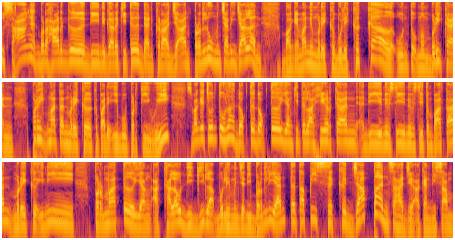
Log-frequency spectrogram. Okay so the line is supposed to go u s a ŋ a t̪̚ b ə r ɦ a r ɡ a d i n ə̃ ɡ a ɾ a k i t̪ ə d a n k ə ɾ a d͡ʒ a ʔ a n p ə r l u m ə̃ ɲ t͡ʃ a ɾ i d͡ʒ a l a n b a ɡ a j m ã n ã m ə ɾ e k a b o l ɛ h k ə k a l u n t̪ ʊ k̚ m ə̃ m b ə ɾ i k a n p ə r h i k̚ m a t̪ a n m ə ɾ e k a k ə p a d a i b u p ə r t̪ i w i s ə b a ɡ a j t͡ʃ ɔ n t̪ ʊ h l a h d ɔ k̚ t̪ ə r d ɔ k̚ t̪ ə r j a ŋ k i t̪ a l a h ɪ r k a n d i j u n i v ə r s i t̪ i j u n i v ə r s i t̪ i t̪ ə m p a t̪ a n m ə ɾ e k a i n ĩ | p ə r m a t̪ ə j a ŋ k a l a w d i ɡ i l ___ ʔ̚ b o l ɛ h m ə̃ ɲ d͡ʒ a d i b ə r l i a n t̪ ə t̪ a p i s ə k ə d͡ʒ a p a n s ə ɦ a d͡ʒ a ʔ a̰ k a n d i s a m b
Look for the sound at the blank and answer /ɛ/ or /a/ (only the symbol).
a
